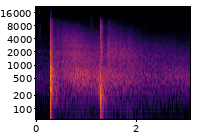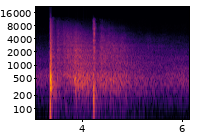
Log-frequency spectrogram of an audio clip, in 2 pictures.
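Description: Aerial shells from a 500-gram consumer fireworks cake bursting: two sharp, loud bangs about three seconds apart. After each comes a crackling hiss from the crackling pistil and a weaker bang about a second later.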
